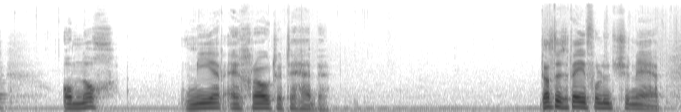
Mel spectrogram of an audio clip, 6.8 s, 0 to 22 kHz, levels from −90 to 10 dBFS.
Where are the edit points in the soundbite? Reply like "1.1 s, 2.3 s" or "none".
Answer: 5.4 s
